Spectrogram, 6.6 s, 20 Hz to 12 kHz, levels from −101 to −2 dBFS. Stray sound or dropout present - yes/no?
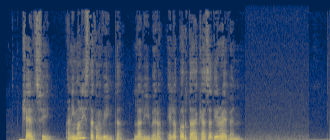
no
